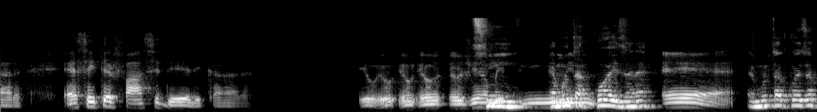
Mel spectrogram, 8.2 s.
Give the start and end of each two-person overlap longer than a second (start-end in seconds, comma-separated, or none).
4.7-6.0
